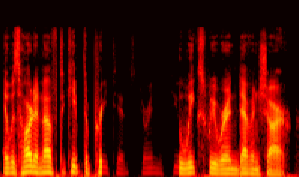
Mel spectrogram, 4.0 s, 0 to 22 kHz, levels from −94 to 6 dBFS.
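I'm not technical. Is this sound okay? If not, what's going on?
No. At 1.35 s the speech cuts out abruptly and only returns at 2.38 s, so about a second is missing. This is an audio dropout to a faint residue: during the gap you can still hear a very quiet trace of the sound, far below its normal level, rather than true silence. The likely cause is a brief loss of the signal along the way while the rest of the recording chain stayed switched on.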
